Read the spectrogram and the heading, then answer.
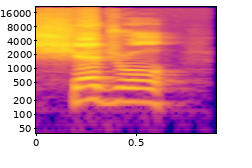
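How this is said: It is said with a British pronunciation. "British pronunciation is schedule"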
